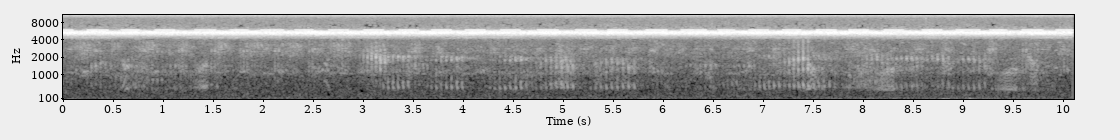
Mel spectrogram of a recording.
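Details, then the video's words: A steady, piercing cricket chorus at twilight carries on throughout, with a faint higher overtone. Soft, muffled mid-pitched calls flicker in the background. "twilight crickets"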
